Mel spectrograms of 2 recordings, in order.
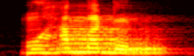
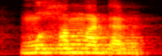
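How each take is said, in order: First: The word ends with an u-sound vowel. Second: The word ends with an a-sound vowel. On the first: The word is the subject of the sentence. "dibaca dhammah" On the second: The word is the object of the sentence. "dibaca fathah"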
